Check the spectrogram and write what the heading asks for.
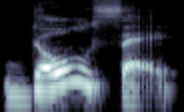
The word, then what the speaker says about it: Dolce: As Leanne Dolce, pronounced doulce like sweet softness whispered in French reminds us on her powerful soft girl era podcast, softness is not weakness.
